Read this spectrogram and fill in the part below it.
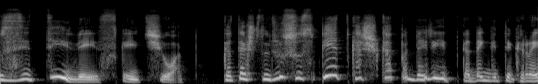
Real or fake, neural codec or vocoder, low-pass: real; none; 14.4 kHz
